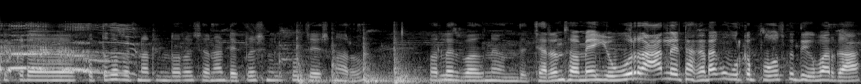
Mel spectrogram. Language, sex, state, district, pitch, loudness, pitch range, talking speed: Telugu, female, Andhra Pradesh, Sri Satya Sai, 195 Hz, -16 LUFS, 185-205 Hz, 65 wpm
